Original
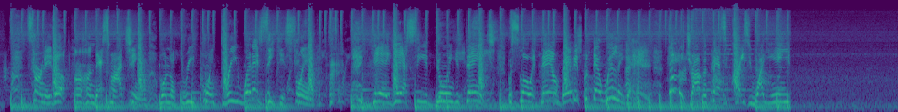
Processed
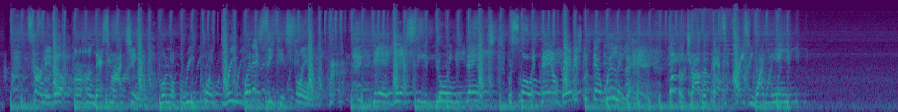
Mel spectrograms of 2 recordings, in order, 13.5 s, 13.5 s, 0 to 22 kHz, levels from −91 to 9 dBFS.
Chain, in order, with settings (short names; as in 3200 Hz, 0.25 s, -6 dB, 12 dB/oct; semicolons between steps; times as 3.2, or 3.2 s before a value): warbling echo 0.141 s, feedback 31%, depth 98 cents, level -11.5 dB; gain -3 dB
